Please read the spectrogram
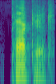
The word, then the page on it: packet: American English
